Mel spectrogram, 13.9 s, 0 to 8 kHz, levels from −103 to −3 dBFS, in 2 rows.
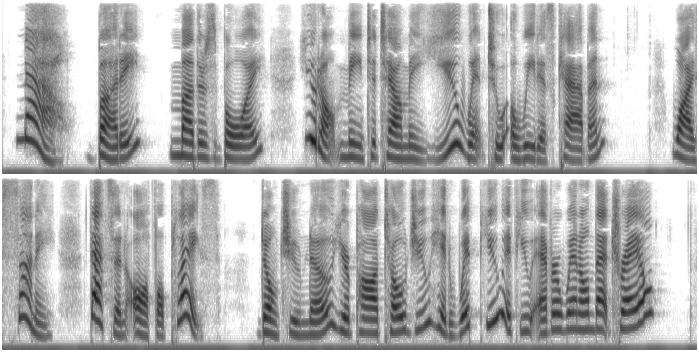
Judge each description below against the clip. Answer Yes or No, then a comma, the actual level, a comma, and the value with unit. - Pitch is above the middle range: Yes, high, 205 Hz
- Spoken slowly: No, average, 165 wpm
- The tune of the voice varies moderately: No, wide, 6.0 semitones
